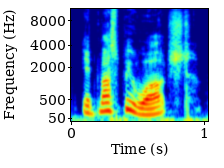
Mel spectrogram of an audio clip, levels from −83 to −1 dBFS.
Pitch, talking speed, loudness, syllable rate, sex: 170 Hz, 235 wpm, -15 LUFS, 6.5 syllables/s, male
